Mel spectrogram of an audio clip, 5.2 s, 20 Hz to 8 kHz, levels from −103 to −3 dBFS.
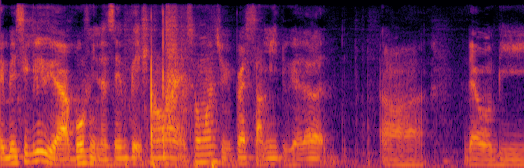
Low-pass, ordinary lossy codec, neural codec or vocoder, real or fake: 7.2 kHz; none; codec, 44.1 kHz, 7.8 kbps, Pupu-Codec; fake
